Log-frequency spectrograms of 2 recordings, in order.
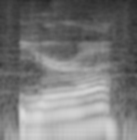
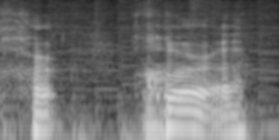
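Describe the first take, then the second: First: The name is said with a German pronunciation. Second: The name is said with a Spanish pronunciation. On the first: "The German pronunciation of it" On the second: "When you give it a Spanish pronunciation"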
